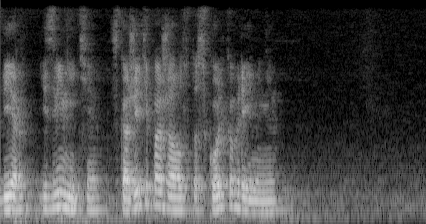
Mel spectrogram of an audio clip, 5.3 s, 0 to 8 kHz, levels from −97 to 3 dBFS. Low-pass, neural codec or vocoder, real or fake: 7.2 kHz; none; real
